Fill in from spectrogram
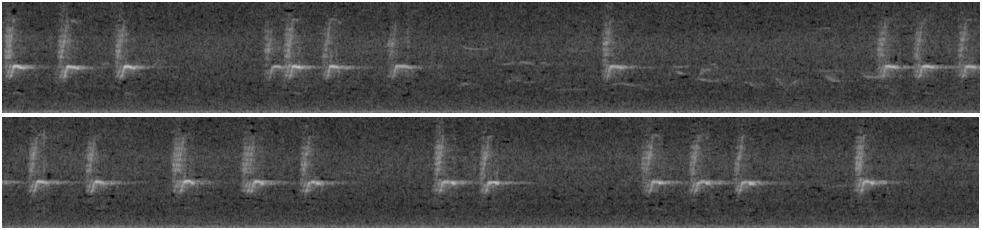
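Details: Common chaffinch (Fringilla coelebs), a bird of woodland, gardens and farms, giving short high notes in quick pairs and bursts of three or four, repeated through the recording over quiet background hiss.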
